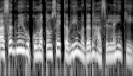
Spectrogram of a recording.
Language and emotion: Urdu, neutral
